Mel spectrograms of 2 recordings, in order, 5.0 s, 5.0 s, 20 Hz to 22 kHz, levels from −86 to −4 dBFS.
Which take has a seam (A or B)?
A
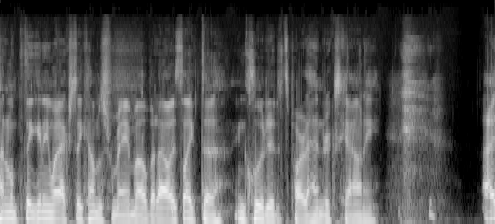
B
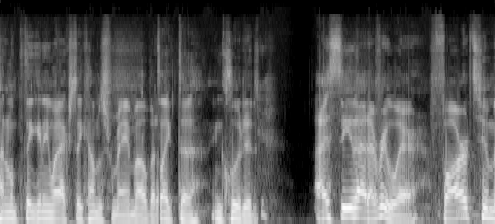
B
